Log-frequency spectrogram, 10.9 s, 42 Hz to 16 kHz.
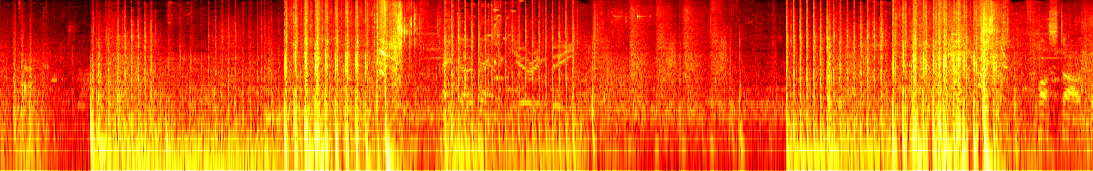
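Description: KN-57 rifle in a video game firing in rapid automatic bursts with a rapid-fire attachment, loud clattering volleys separated by short pauses, with a voice talking in between.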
